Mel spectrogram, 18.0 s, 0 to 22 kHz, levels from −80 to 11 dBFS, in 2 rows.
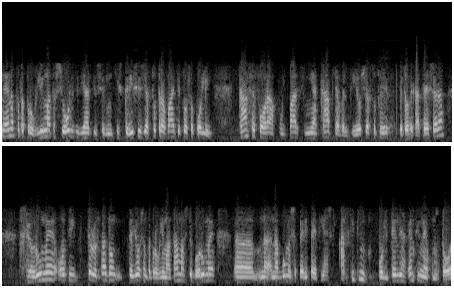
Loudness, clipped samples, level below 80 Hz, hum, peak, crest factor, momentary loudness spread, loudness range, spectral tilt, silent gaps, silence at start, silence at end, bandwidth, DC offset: -19 LUFS; under 0.1%; -62 dBFS; none; -2 dBFS; 16 dB; 8 LU; 2 LU; -8.5 dB/octave; none; 0 s; 0 s; 4.9 kHz; under 0.1%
